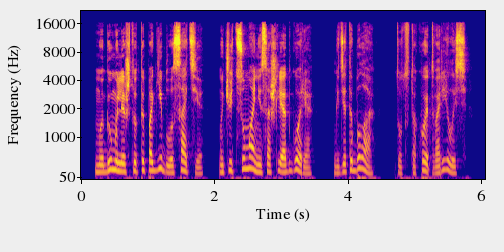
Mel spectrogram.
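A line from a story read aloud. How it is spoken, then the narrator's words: Whisper. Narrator (Russian): шептал Тирен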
